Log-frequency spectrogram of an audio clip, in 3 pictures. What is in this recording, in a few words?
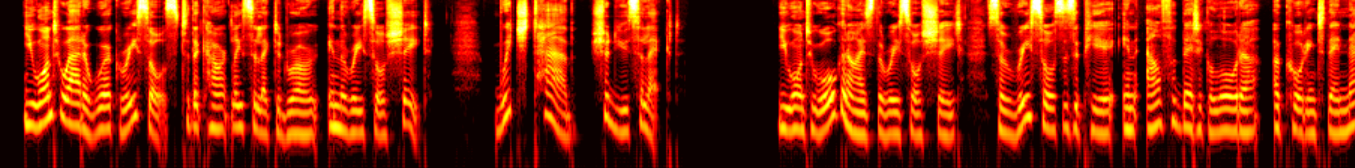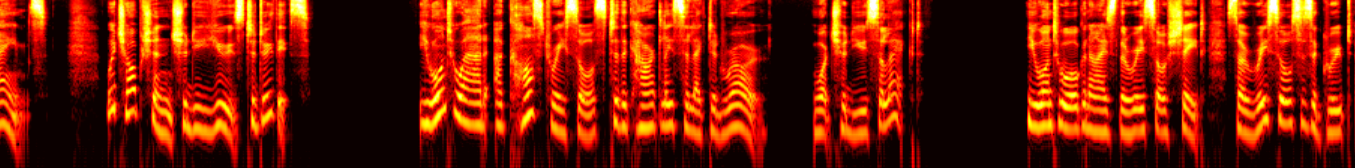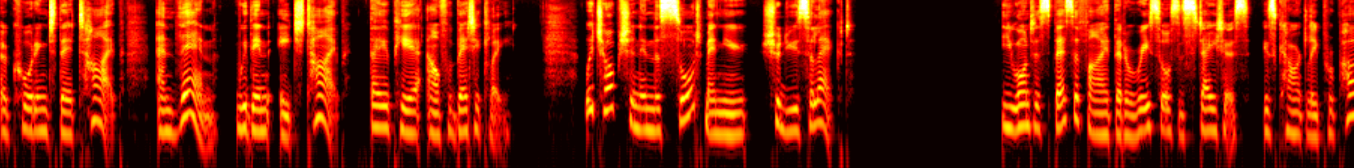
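E Learning Software, female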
